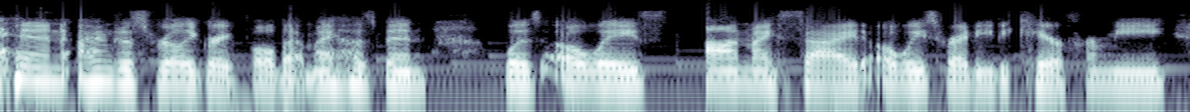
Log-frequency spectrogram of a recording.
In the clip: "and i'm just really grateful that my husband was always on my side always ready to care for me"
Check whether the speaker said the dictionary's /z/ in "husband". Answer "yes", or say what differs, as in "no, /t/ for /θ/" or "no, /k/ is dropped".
yes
